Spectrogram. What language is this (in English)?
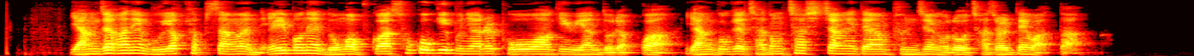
Korean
